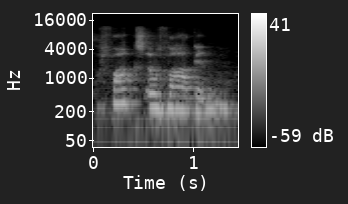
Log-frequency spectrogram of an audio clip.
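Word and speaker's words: Volkswagen: surprised it's letter b it's fox wagon all right that's how you pronounce this brand okay again it is a german word and fox means people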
